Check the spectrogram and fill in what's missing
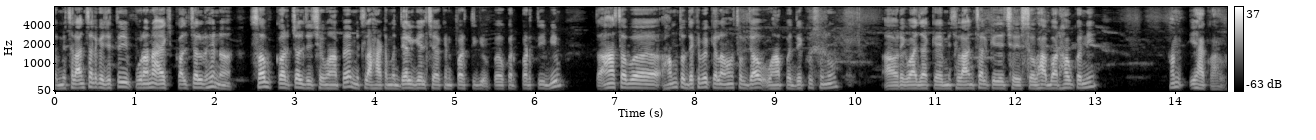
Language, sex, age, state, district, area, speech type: Maithili, male, 18-30, Bihar, Darbhanga, rural, spontaneous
